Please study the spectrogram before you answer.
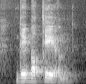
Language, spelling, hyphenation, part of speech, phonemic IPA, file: Dutch, debatteren, de‧bat‧te‧ren, verb, /ˌdeːbɑˈteːrə(n)/, Nl-debatteren.ogg
- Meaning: to debate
